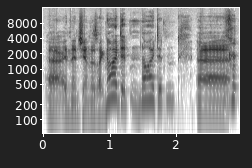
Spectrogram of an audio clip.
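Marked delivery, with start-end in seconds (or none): 1.0-2.0 high-pitched mock protest; imitating a flustered, high denial; acted hasty denial. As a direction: deny it twice in a raised, pitched-up voice. Retelling Chandler's panicked denial of love.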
